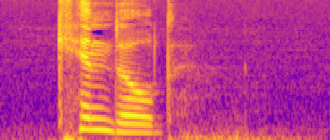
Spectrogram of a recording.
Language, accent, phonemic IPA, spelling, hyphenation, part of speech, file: English, US, /ˈkɪndl̩d/, kindled, kin‧dled, verb, En-us-kindled.ogg
- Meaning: simple past and past participle of kindle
